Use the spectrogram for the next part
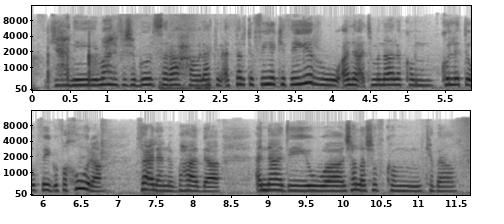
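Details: Adult woman speaking Arabic; fluent speech.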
